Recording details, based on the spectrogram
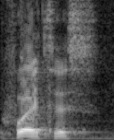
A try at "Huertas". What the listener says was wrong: Huertas. Yeah, don't put as much phlegm in your throat as you are. Whisper the Huertas. Beginning. Huertas.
